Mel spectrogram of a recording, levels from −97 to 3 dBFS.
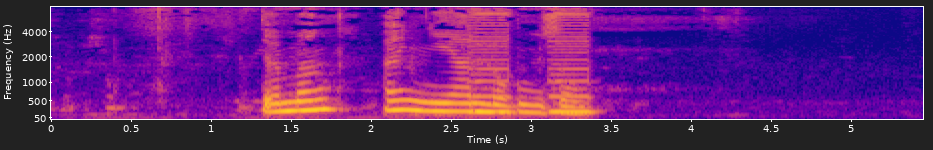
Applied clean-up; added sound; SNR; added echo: none; none; none; none.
